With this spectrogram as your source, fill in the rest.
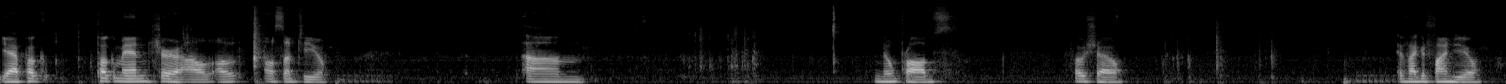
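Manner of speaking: losing voice, talking softly. Reading viewer comments while losing voice: losing voice, speaking quieter. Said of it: "I'm losing my voice right now".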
